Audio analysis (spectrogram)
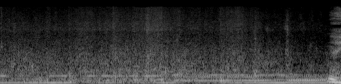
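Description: Gentle water lapping at Dalkey Harbour, a steady soft wash with wind over the microphone and a low rumble throughout, ending in a brief louder thump.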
